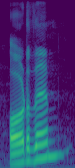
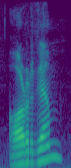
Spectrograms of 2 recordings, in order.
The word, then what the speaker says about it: Ordem: Ordem. Ordem.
